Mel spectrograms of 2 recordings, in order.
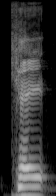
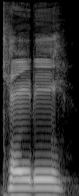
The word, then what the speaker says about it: Caite: Caite, not Katie. Why is it spelled like that? That's KT.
